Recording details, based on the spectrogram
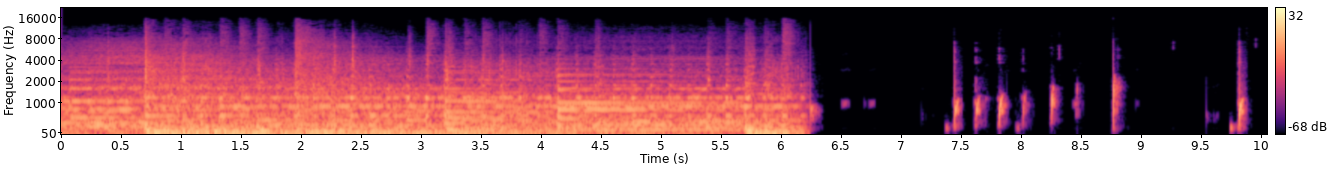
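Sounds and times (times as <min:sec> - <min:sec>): short bubbly pops: 0:07.4 - 0:08.9.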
